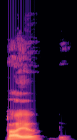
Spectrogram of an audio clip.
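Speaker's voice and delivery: Tired split, with a gap before the ending; broken into syllables. Shown as a demonstration. Teacher showing where the sound breaks, tired split. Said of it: "एक sound टूट रहा है".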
